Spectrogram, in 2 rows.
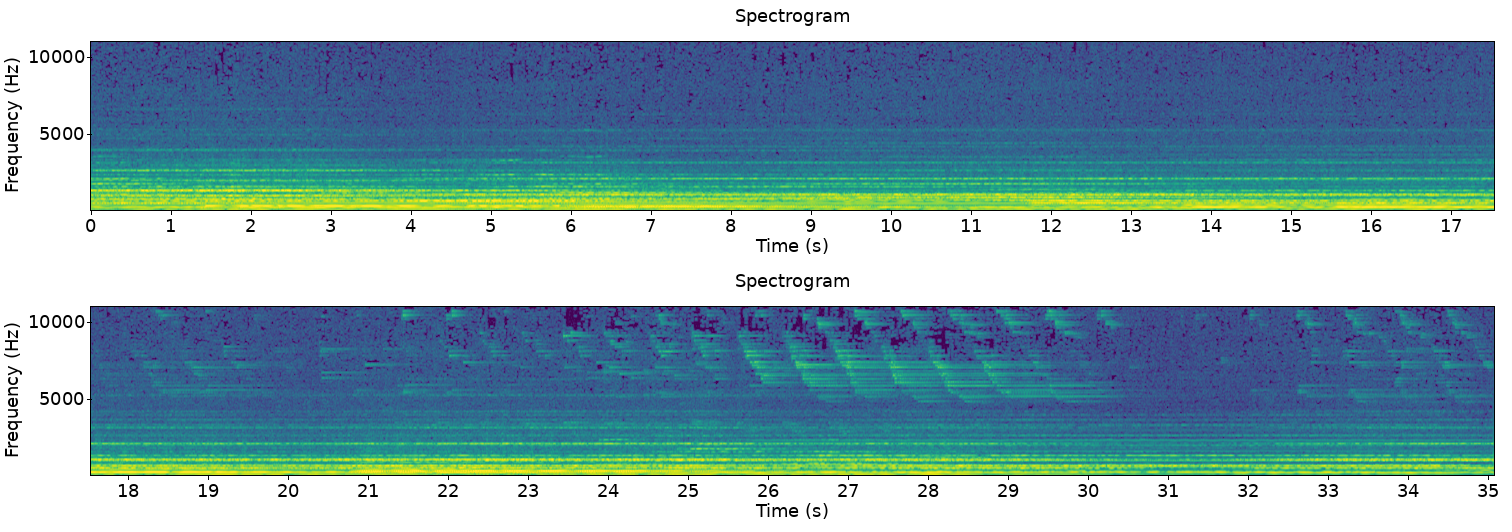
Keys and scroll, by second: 0.2 space, 2.0 space, 2.4 space, 7.5 ctrl+alt+shift+n, 7.6 ctrl+alt+g, 17.9 ctrl+-, 20.5 space.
